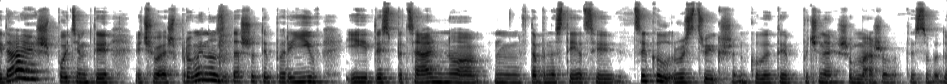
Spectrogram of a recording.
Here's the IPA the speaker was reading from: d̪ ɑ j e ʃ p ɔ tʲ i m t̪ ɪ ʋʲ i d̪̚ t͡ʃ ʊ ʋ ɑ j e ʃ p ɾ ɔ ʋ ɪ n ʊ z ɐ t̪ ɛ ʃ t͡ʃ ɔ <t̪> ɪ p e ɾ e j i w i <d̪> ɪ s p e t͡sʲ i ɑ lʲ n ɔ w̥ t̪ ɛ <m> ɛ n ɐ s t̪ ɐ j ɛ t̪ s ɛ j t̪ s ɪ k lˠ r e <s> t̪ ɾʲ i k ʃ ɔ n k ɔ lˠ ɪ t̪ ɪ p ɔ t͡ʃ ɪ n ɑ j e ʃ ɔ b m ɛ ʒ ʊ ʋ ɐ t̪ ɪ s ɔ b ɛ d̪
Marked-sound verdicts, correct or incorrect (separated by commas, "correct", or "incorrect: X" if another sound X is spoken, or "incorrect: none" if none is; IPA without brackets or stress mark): correct, incorrect: t̪, incorrect: b, correct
